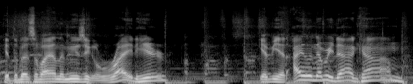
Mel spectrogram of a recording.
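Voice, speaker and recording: A man hosting a casual island music radio show, talking in a relaxed, halting way with many fillers. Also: medium pitch, vocal fry. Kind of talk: casual talk show interview. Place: studio.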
